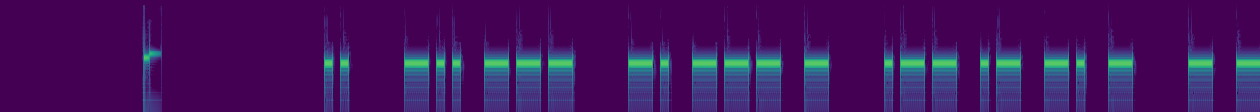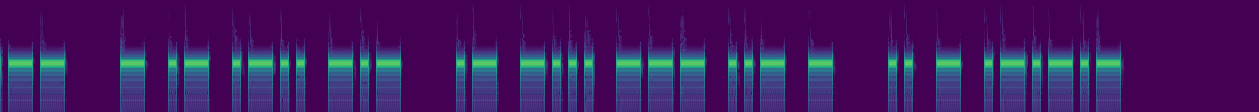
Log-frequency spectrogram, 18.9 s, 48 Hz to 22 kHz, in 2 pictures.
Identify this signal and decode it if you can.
Morse code, heard as a keyed tone, about 21 wpm, 700 Hz. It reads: I DO NOT WANT TO TALK ABOUT IT.
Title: Sentences with 5-Word Phrases - 20wpm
